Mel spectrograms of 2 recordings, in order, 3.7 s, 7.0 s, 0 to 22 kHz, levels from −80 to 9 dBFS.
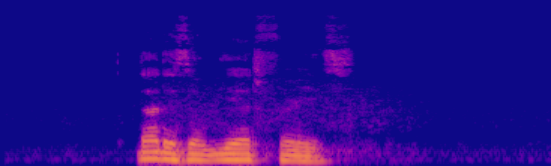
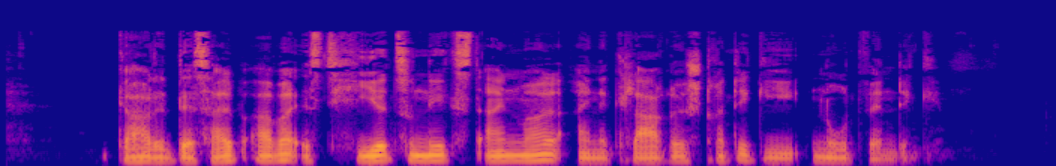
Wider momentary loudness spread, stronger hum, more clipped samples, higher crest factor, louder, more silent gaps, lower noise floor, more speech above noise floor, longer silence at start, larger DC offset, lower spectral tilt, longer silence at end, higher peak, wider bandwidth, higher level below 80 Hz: about the same, 12 LU vs 11 LU; neither; neither; about the same, 18 dB vs 18 dB; second, -22 LUFS vs -18 LUFS; neither; about the same, -69 dBFS vs -70 dBFS; second, 48 dB vs 52 dB; about the same, 0.9 s vs 0.8 s; neither; first, -8 dB/octave vs -4.5 dB/octave; first, 1.4 s vs 0.8 s; second, -8 dBFS vs 0 dBFS; first, 13 kHz vs 11.5 kHz; second, -50 dBFS vs -36 dBFS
